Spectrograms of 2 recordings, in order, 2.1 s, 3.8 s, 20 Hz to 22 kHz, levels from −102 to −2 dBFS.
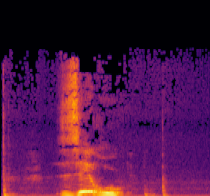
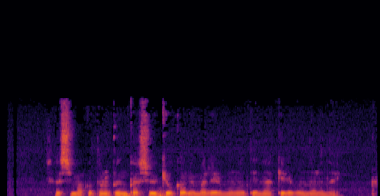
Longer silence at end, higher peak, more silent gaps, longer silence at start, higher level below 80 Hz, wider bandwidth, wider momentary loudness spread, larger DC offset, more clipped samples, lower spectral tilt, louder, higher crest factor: first, 0.45 s vs 0 s; first, -2 dBFS vs -22 dBFS; neither; second, 0.05 s vs 0.5 s; first, -56 dBFS vs -72 dBFS; first, 16.5 kHz vs 11 kHz; first, 18 LU vs 12 LU; neither; neither; about the same, -4.5 dB/octave vs -4.5 dB/octave; first, -13 LUFS vs -39 LUFS; about the same, 14 dB vs 18 dB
